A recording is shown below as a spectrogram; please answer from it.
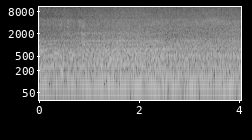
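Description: Steady low rumble of outdoor background noise, with a voice trailing off right at the start and faint voices behind.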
